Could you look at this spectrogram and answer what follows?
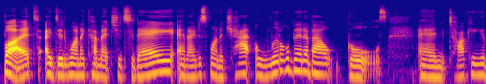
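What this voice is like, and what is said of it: Stuffy, congested voice. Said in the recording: “I sound a little stuffy, ... getting sick”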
